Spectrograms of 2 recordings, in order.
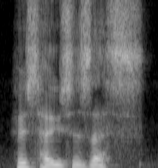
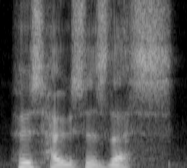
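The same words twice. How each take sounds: Both takes have the same delivery.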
